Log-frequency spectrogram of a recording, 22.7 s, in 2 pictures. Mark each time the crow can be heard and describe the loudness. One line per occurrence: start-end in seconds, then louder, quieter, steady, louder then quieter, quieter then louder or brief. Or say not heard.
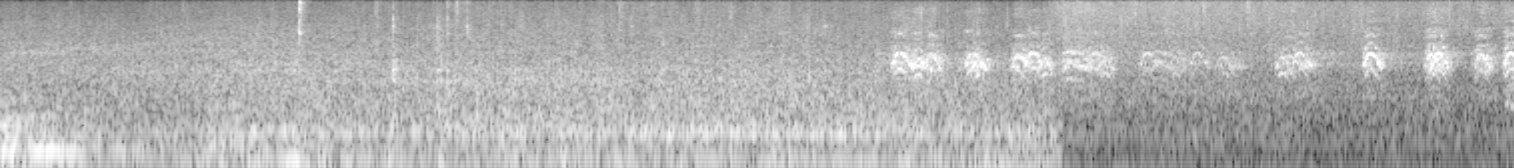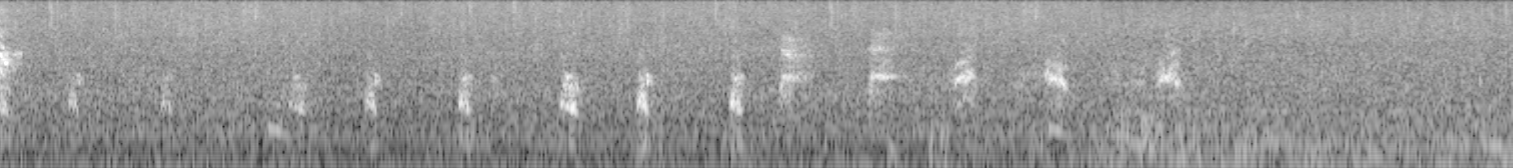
6.5-11.6 quieter then louder.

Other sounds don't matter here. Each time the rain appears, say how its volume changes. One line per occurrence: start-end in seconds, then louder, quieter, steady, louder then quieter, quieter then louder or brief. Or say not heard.
0.0-22.6 quieter.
